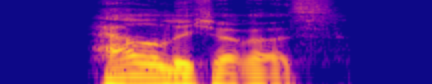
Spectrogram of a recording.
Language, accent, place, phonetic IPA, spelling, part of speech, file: German, Germany, Berlin, [ˈhɛʁlɪçəʁəs], herrlicheres, adjective, De-herrlicheres.ogg
- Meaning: strong/mixed nominative/accusative neuter singular comparative degree of herrlich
